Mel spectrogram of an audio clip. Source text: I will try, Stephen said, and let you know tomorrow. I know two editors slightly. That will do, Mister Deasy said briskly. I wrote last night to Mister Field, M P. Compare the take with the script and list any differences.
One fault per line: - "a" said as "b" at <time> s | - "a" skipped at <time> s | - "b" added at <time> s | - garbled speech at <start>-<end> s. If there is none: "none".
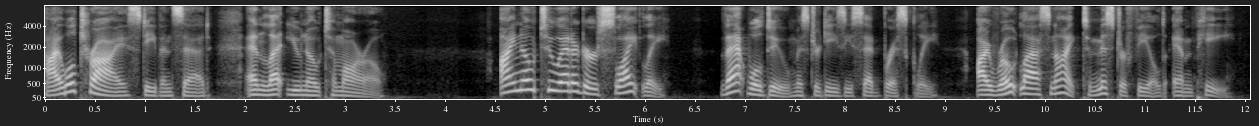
none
